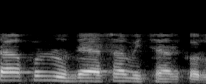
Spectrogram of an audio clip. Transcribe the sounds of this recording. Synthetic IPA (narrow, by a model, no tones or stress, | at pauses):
aːpəɳɾud̪ʱjaəsaʋit͡ɕaɾkəɾu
